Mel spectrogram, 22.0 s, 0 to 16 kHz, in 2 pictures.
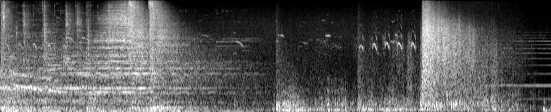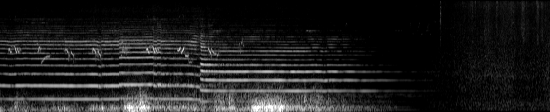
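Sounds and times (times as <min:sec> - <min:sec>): held horn-like chord: 0:00.0 - 0:05.4, 0:10.4 - 0:19.5
deep booming hits: 0:00.0 - 0:11.5.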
